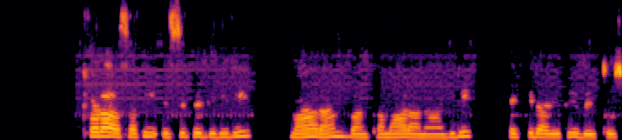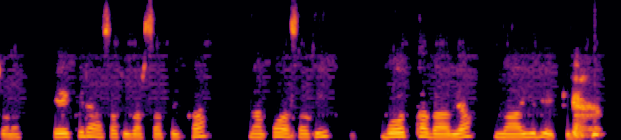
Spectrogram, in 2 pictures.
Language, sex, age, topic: Gamo, female, 25-35, government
